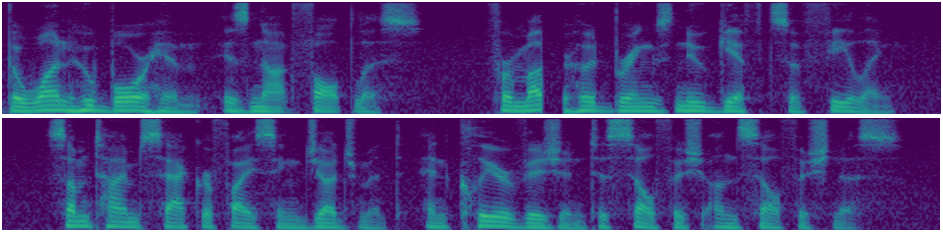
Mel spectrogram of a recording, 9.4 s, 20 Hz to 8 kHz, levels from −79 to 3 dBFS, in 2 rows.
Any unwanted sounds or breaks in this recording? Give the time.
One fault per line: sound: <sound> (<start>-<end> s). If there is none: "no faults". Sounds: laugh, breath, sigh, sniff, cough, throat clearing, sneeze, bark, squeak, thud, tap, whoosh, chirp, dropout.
sound: dropout (2.7-2.8 s)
